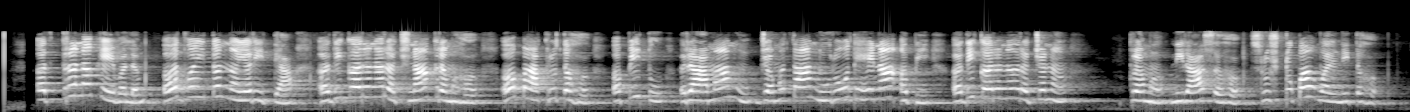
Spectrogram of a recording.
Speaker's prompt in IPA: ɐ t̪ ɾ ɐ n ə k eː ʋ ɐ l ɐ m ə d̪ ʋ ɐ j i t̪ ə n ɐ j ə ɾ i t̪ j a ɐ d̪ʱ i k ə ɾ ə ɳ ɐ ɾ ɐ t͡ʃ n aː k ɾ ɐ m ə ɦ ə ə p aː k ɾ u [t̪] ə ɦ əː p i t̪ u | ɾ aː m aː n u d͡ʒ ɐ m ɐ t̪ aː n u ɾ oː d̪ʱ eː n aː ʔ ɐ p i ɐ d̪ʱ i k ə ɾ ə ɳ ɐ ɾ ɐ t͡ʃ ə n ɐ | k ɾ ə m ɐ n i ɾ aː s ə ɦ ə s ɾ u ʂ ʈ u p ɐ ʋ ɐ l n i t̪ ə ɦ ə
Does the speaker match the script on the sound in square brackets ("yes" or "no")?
yes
